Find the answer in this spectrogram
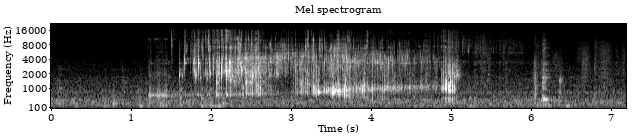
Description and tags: One of the most beautiful man-made sounds is coffee pouring into a mug. Made on June 23rd, 2016 using a Sennheiser ME66 Microphone going into a Marantz PMD661.
coffee, morning-routine, pouring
